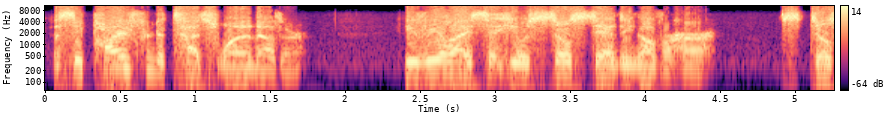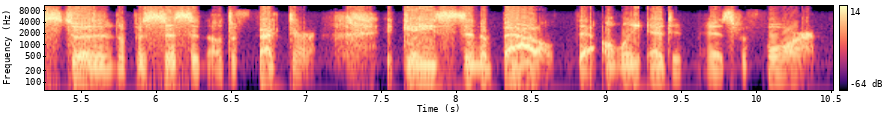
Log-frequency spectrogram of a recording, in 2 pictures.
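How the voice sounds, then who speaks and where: A man's voice: medium pitch, animated, moderate pace, pushed and bright, no echo, low-quality recording. A man narrating a scripted story as a dramatic fan fiction reading.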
